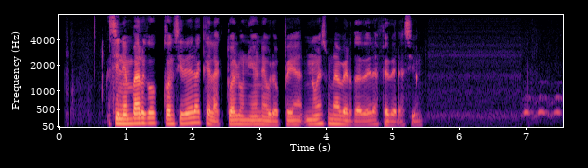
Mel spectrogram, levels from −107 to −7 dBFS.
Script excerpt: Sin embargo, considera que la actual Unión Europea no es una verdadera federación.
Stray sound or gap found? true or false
false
